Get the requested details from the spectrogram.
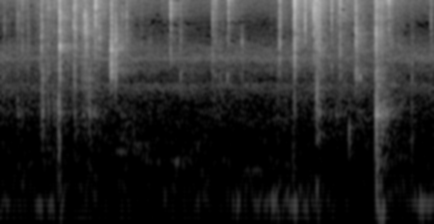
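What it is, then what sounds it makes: Soap bar being carved. A solid white soap bar coated in purple is held in the hand and shaved with a metal utility blade, scraping and carving it. Quiet, crisp, bright scrapes and crackling shavings come in two clusters of short strokes, separated by a near-silent pause in the middle, with each stroke cutting off almost instantly.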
